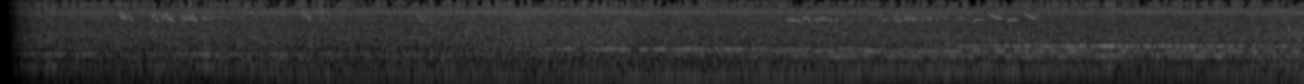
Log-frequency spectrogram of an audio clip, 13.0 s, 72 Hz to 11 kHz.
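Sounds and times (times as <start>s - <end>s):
waterfall rushing: 2.5s - 13.0s
bird chirps: 7.1s - 10.7s.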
